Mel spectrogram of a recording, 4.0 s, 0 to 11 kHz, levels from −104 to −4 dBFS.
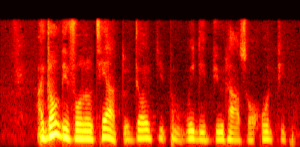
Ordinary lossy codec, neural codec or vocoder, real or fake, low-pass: none; codec, 16 kHz, 1.1 kbps, Voila-Tokenizer; fake; 7.2 kHz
